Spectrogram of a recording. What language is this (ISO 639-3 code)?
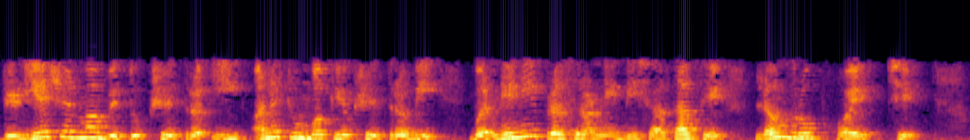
guj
